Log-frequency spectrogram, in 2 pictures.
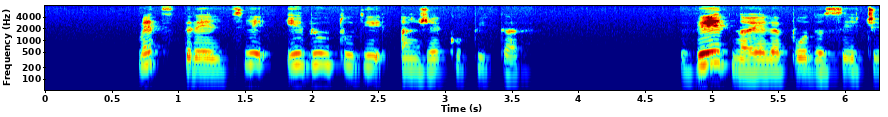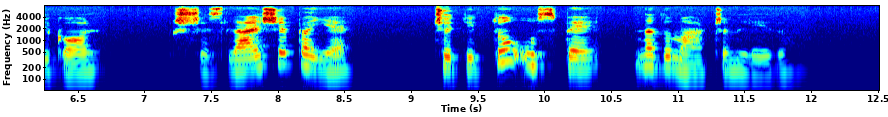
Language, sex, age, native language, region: Slovenian, female, 50-59, Slovenian, Gorica region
